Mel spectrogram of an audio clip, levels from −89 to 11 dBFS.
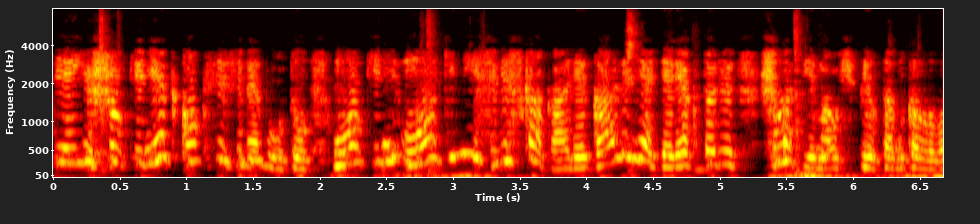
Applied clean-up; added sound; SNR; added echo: classical method WPE with log-MMSE.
